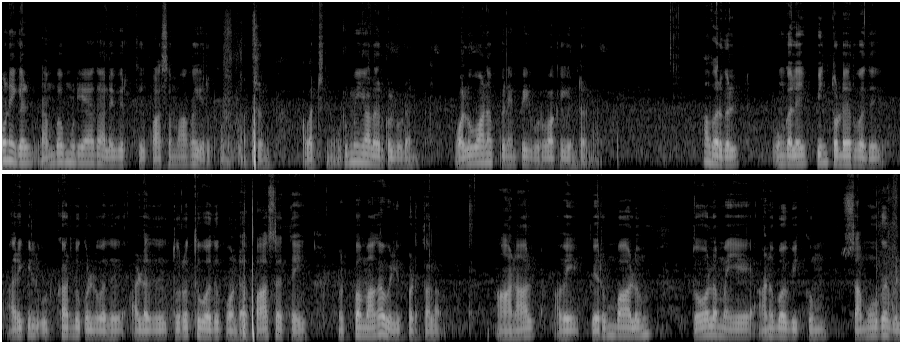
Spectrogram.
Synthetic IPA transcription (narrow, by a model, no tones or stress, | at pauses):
uːnɐɪɣɐɭnʔɐmbɐmʊɽɪjaːðɐːlɐʋɪrkɯpaːsɐmaːɣɐɪɾɯkːɯmːɐ̰ʈrɯm | ɐ̰ʋɐʈrɪnʊ̰ɾɪmɐjaːlɐɾɣɐɭɯɽɐn | ʋɐ̰lɯʋaːnɐpɪɳɐɪpːɐɪʊɾʊʋaːkɯɣɪndrɐ̰nɐ̰ɾ | ɐʋɐɾɣɐɭ | ʊŋɡɐɭɐɪpɪnt̪ɔɽɐɾʋɐðɯ | ɐ̰ɾɯɣɪlʊ̰ʈ̚kaːɾnd̪ɯkɔɭːɯʋɐðɯɐ̰lːɐðɯt̪ʊrɐt̪ːɯʋɐðɯpoːndrɐpaːsɐt̪ːɐɪ | nʊʈ̚pɐmaːɣɐʋɛɭɪpːɐɽɯt̪ːɐla̰ːm | aːnaːlʔɐ̰ʋɐɪpɛɾɯmbaːɭɯm | t̪oːlɐmɐjeːʔɐ̰nɯbɐʋɪkːɯm | sɐmuːɣɐʋɪɭɐ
